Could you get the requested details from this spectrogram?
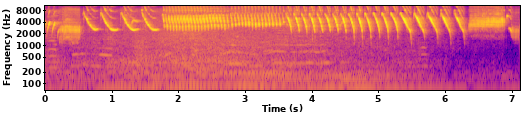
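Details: Canary training song with a short buzzy note, a few descending whistles, a long sustained rolling trill, then a run of rapid falling sweeps accelerating and a final buzzy burst; faint background hum.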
